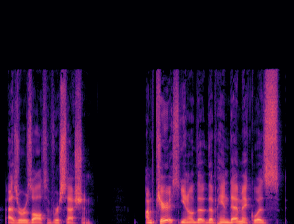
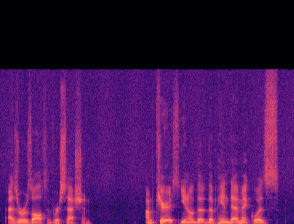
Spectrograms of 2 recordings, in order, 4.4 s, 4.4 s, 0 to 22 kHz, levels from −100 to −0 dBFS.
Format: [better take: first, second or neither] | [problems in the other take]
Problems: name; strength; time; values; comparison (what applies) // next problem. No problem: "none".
first | hiss; faint; throughout; 25 dB below the speech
